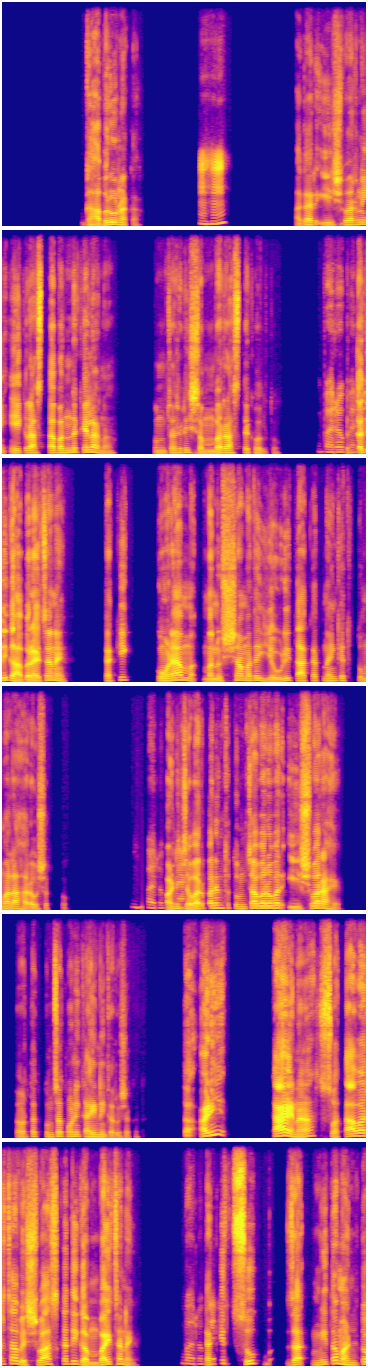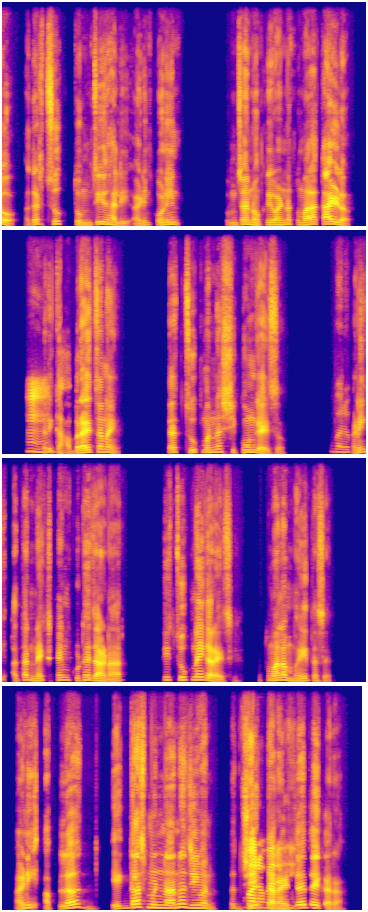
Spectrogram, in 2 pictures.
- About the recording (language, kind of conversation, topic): Marathi, podcast, एखाद्या मोठ्या अपयशामुळे तुमच्यात कोणते बदल झाले?
- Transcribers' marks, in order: "जोपर्यंत" said as "जवरपर्यंत"; "तोपर्यंत" said as "तवरतक"; other background noise; tapping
